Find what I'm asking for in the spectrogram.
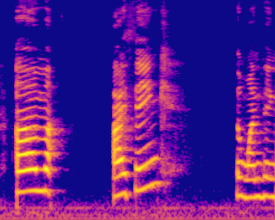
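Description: A woman with an American accent, music in the background. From South Florida, US. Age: 20s. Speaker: singer-songwriter. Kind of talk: casual interview.

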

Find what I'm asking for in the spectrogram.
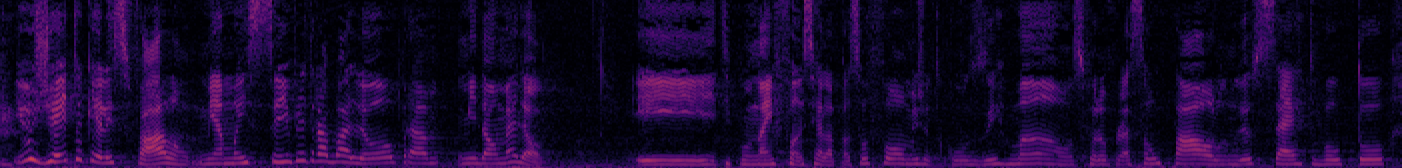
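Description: A woman's lively intonation and fairly high pitch carry along at a moderate pace. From Paraíba, Brazil. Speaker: content creator. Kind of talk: casual interview chat.

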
